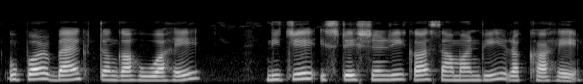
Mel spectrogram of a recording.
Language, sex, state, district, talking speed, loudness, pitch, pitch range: Hindi, female, Sikkim, Gangtok, 125 wpm, -17 LUFS, 215 Hz, 200-230 Hz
